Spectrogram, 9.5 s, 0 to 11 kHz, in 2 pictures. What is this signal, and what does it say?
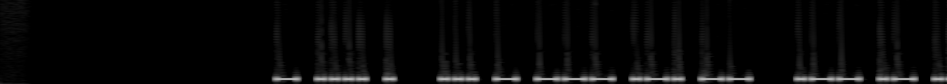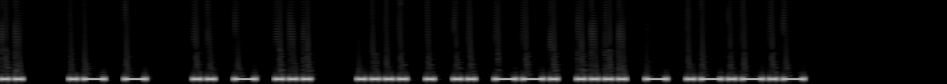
Morse code, heard as a keyed tone, about 36 wpm, 700 Hz. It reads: THE STORM WAS AT ITS HEIGHT.
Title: Sentences from Top 1600 Words 35wpm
